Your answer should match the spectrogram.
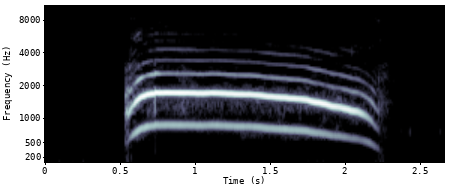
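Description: A girl riding in a pram that is hurtling downhill over bumpy ground lets out one long, high-pitched shriek of delight, loud, holding a steady pitch for nearly two seconds before dipping at the end. No one speaks.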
